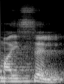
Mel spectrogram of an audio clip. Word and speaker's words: micelle: तो प्रोनाउंसिएशन कैसे करेंगे, मिसेल नहीं होता, ठीक है, मिसल पाव अलग डिश हो गया, ये माइसेल्स होगा, ठीक है।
